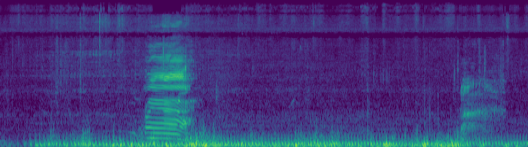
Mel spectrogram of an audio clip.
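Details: Cows roaming the fields, calling for friends: one loud, richly harmonic moo lasting under a second, then a shorter, fainter call near the end, over a constant low rumble.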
